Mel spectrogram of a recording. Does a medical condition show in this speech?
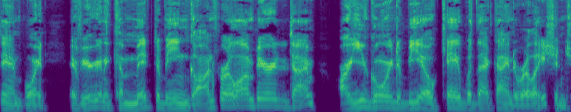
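No.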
